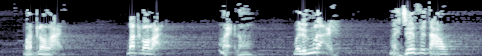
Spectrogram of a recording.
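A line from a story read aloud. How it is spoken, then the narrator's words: Crowd yelling. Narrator (Vietnamese): hàng loạt tiếng gào thét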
